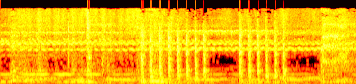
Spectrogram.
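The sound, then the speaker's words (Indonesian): Someone knocks firmly on a door in two rapid bursts, about seven sharp raps and then five more after a short pause, with a faint background hum and no talking. “Dia mengetuk pintu.”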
